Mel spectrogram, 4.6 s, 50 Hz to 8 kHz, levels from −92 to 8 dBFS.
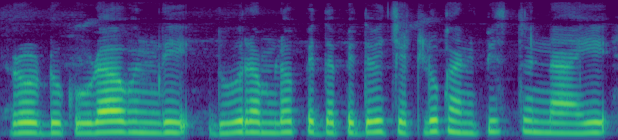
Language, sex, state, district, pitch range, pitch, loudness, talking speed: Telugu, female, Telangana, Hyderabad, 210-225 Hz, 220 Hz, -18 LUFS, 105 wpm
